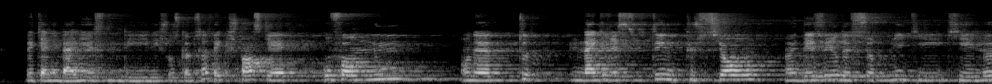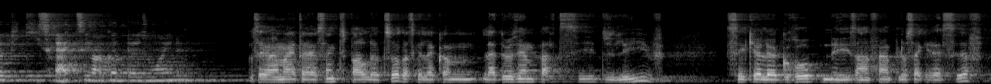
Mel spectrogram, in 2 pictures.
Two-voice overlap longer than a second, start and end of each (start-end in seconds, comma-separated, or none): none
